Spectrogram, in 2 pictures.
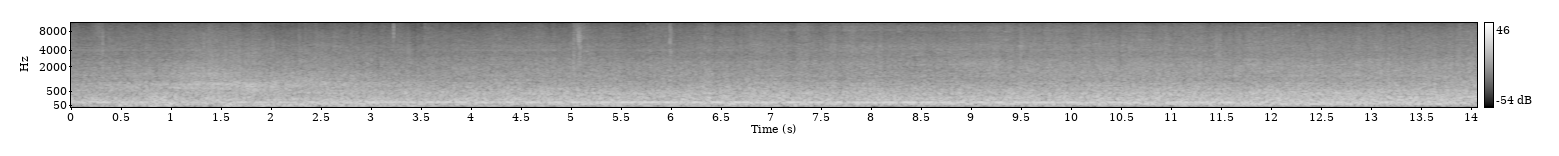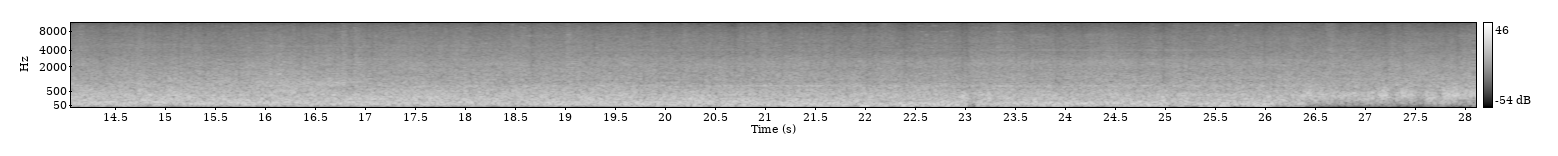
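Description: Diesel-hauled passenger train passing: a steady low locomotive engine hum for roughly the first twelve seconds, over a continuous rushing rumble of the train rolling along the rails.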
